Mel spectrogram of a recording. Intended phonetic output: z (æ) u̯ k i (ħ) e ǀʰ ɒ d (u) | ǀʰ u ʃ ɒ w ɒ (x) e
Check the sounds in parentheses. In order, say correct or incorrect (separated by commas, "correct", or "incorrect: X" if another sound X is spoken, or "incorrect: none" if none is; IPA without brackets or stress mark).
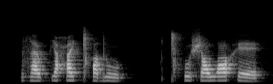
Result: correct, correct, correct, correct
